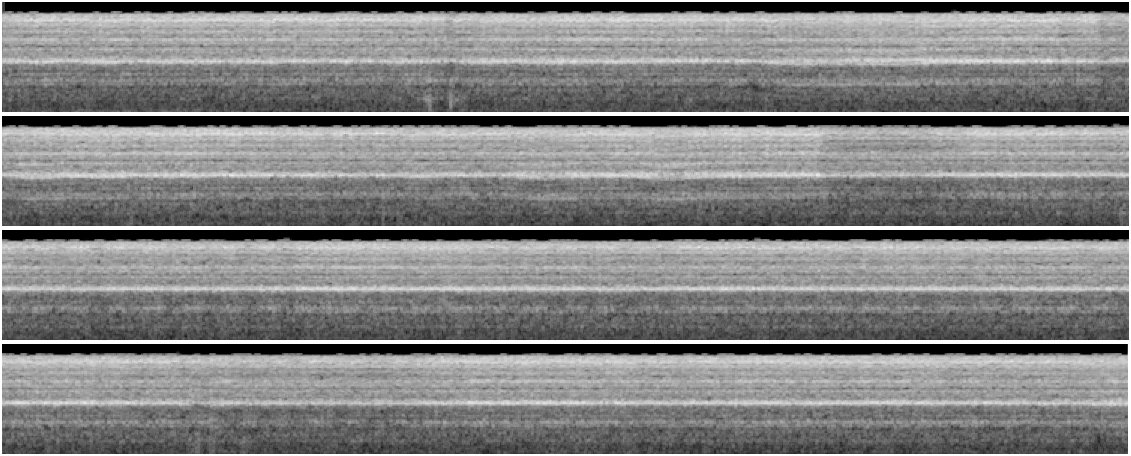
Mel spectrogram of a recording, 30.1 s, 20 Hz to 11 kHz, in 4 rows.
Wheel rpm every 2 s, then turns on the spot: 230, 230, 230, 230, 230, 230, 230, 230, 230, 240, 230, 230, 230, 230, 230.
none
